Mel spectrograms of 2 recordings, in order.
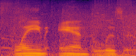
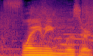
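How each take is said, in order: First: The first part is two separate words, 'flame and'. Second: The first part blends into one word, 'flaming'. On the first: The speaker calls it right. "it's flame and lizard" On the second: The speaker calls it wrong. "It's not flaming lizard"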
